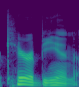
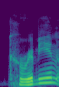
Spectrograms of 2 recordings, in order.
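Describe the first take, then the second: First: Caribbean as kar-ih-BEE-un; stress on third syllable. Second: Caribbean as kuh-RIB-ee-un; stress on second syllable. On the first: Streamer offering viewers the other option, Caribbean as kar-ih-BEE-un. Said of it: "I always say Caribbean". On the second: Streamer asking viewers how they say it, Caribbean as kuh-RIB-ee-un. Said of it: "Do you say". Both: Shown as a demonstration.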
